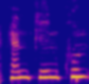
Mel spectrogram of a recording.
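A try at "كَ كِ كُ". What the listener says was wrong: No, still the hums is coming. So try again.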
